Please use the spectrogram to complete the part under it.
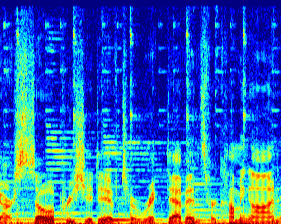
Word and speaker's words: Devens: It's pronounced Devens.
